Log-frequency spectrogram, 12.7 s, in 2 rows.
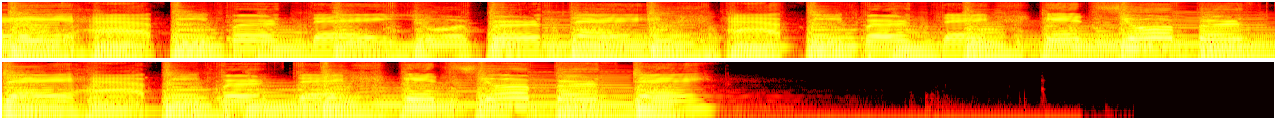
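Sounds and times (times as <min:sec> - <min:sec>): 
guitar playing a song: 0:00.0 - 0:09.9.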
